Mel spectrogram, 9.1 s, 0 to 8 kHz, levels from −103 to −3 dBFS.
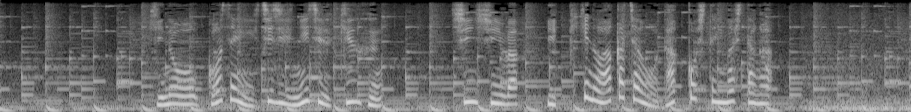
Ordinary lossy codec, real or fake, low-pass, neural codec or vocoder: none; real; 7.2 kHz; none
